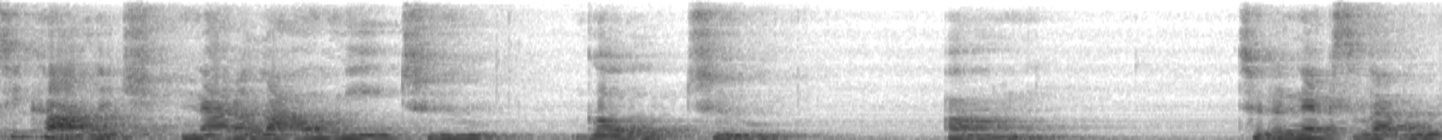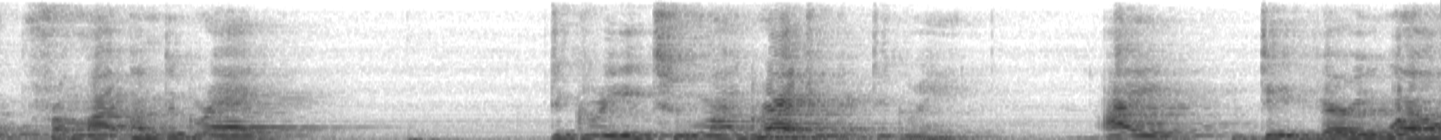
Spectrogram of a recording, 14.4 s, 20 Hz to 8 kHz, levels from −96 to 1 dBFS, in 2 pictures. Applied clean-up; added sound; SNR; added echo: none; none; none; reverberation time 1.1 s.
